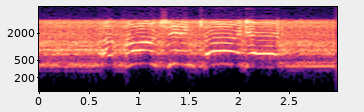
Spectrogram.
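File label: English near waypoint mood high; War Thunder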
